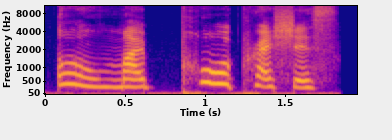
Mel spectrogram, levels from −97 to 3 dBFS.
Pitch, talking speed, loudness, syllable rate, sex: 320 Hz, 125 wpm, -17 LUFS, 3.4 syllables/s, female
